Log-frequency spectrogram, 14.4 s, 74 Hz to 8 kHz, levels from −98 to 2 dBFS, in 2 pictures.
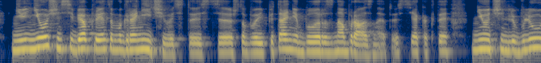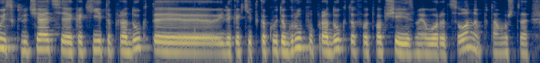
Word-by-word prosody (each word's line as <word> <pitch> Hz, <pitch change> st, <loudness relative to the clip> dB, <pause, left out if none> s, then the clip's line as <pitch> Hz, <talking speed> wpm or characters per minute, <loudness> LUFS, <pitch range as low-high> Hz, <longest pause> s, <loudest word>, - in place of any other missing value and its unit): не 205 Hz, +2 st, +3 dB
не 220 Hz, +3 st, +6 dB
очень 260 Hz, -3 st, +6 dB
себя 220 Hz, 0 st, +5 dB
при 215 Hz, -1 st, +3 dB
этом 210 Hz, -1 st, 0 dB
ограничивать. 195 Hz, -7 st, 0 dB
То 165 Hz, -, -7 dB
есть, 160 Hz, 0 st, -6 dB
э, 170 Hz, 0 st, +1 dB
чтобы 165 Hz, 0 st, -1 dB
и -, -, -3 dB
питание 200 Hz, +3 st, +1 dB
было 180 Hz, 0 st, +3 dB
разнообразное. 170 Hz, -3 st, -1 dB
То -, -, -18 dB
есть 165 Hz, -, -14 dB
я 175 Hz, -1 st, -1 dB
как-то 175 Hz, +2 st, -6 dB, 0.3 s
не 205 Hz, +1 st, +2 dB
очень 210 Hz, -2 st, +1 dB
люблю 200 Hz, +6 st, +2 dB
исключать, 210 Hz, -1 st, -2 dB
э, 175 Hz, -2 st, +2 dB
какие-то 185 Hz, +2 st, -5 dB
продукты, 170 Hz, -5 st, 0 dB
или 165 Hz, 0 st, -3 dB
какие-то 175 Hz, +1 st, -7 dB
какую-то 180 Hz, 0 st, -1 dB
группу 230 Hz, +4 st, -1 dB
продуктов 185 Hz, +1 st, -2 dB
вот 170 Hz, 0 st, -5 dB
вообще 175 Hz, -2 st, 0 dB
из 150 Hz, -, -6 dB
моего 155 Hz, -1 st, -2 dB
рациона. 185 Hz, +8 st, -3 dB
Потому 165 Hz, 0 st, -11 dB
что 165 Hz, -1 st, -10 dB
180 Hz, 160 wpm, -24 LUFS, 165-210 Hz, 0.3 s, не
